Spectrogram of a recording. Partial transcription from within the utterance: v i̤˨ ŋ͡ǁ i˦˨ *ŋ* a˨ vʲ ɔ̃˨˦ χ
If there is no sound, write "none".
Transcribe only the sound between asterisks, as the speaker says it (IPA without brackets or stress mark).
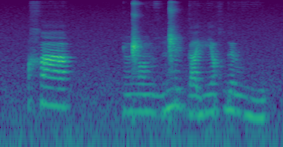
ɡ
